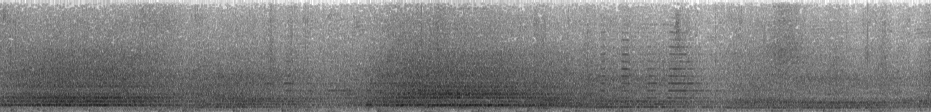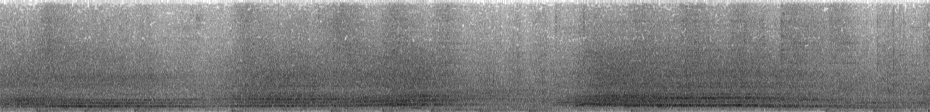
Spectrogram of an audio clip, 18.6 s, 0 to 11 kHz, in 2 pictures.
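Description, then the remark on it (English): A large crowd in a tennis arena roars and cheers continuously, swelling in loud rhythmic waves every few seconds, like chanting surges rising and falling, as France clinches the Davis Cup final with a 6-love final set against Steve Darcy. “These are extraordinary, extraordinary scenes, and I've officially run out of words to describe this incredible crowd.”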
